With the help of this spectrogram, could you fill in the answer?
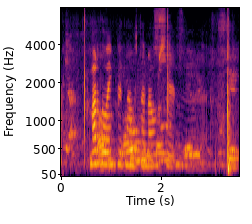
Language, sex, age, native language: Icelandic, female, 14, Icelandic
